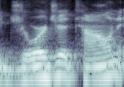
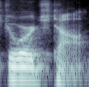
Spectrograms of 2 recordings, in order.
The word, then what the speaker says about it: Georgetown: I say Georgia Town. It's Georgetown.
